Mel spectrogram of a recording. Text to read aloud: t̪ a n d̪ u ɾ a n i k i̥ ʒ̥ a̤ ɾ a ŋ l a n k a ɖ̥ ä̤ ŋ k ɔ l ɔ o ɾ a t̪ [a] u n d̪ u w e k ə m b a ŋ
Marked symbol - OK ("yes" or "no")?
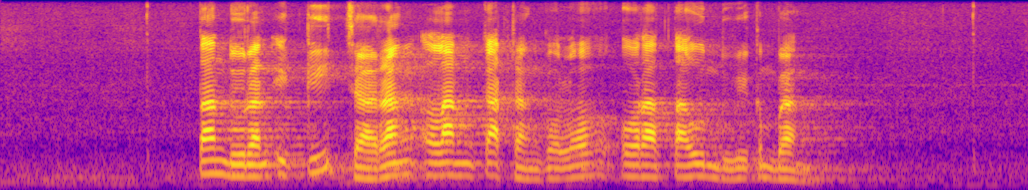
yes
